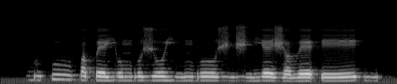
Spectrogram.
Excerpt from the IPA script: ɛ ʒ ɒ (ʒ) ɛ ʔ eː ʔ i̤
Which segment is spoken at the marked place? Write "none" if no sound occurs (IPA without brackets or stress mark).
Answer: ð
